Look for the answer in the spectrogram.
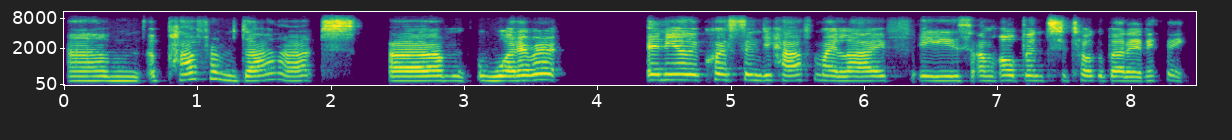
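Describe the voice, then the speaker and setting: A woman in her thirties from Venezuela speaks in an unhurried, halting way, often restarting her sentences. Her voice is smooth and clear. It is recorded dry, with a slightly dull tone. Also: mid-range voice, fairly even intonation, dry recording. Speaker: dietitian and nutrition coach. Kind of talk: podcast interview.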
